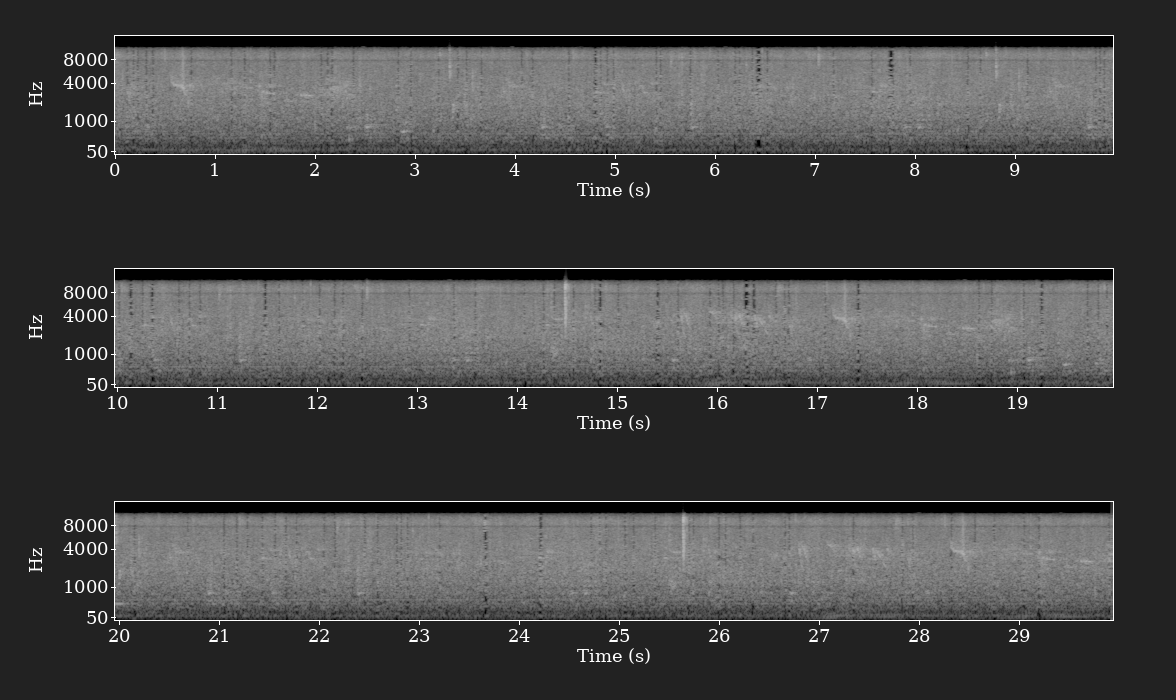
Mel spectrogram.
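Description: Steady rain falling, with a few sharper individual drop ticks now and then.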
